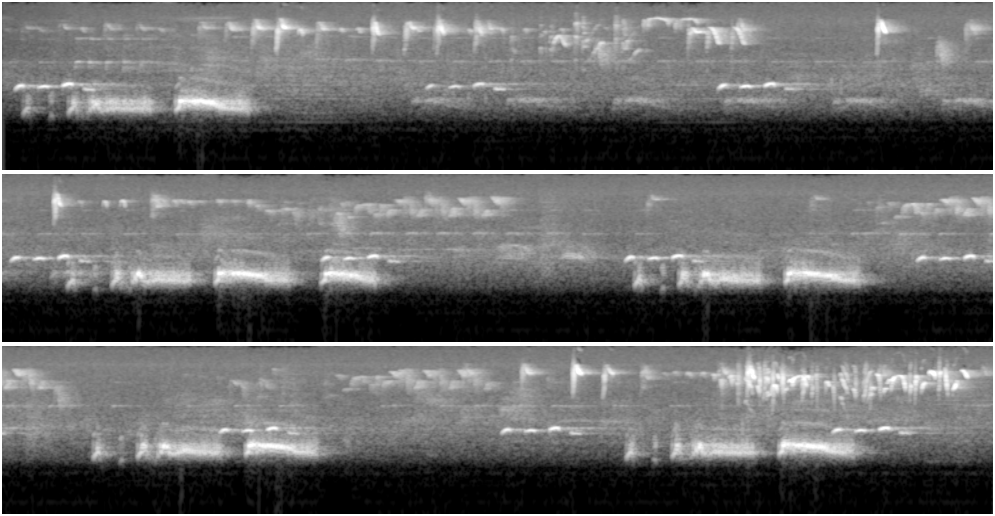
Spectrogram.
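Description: Several birds calling: a mid-pitched call of two or three notes repeated in groups every few seconds, over a steady run of high chirps and twitters.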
